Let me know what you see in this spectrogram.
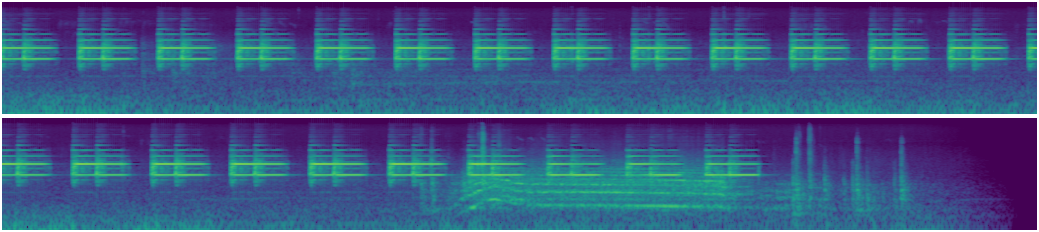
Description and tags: závory na přejezdu
automatic railway gate, closing
brailway, closing, railroad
